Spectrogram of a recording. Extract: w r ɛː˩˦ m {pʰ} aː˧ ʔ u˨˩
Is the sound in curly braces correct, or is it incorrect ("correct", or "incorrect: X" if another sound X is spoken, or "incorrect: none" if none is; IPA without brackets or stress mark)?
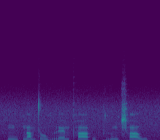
correct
